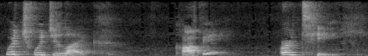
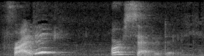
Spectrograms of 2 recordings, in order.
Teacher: which would you like and then we have two choices so we're gonna rise on the first one and fall on the second one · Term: rise and the fall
